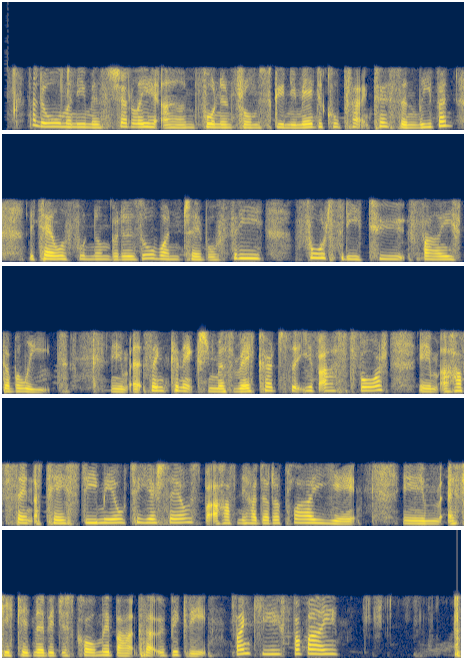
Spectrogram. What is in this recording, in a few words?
call recording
